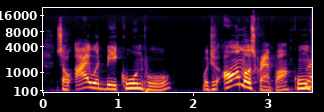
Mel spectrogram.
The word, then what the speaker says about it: ปู่: And the version for paternal grandfather in Thailand is poo. Ooh. Poo. Almost like a P, but you don't really hit the P really hard.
